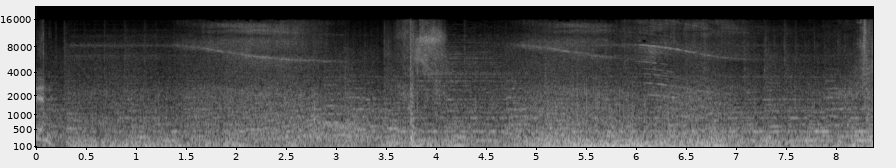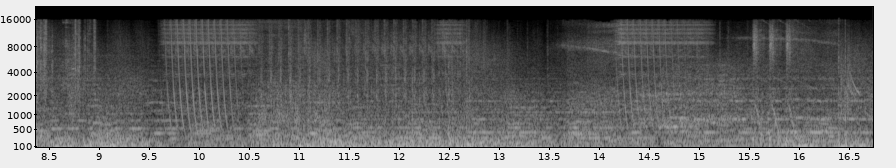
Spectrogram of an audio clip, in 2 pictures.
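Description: Cartoon battle sound effects over action music: a continuous low rumble with a few falling whistles early on the sound track, and rapid bursts of machine-gun fire later, the longest about ten seconds in.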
